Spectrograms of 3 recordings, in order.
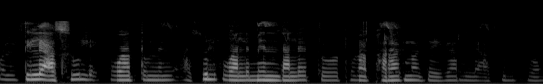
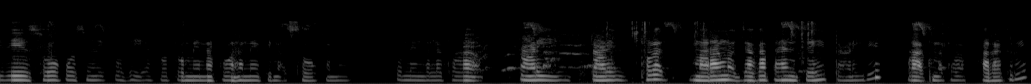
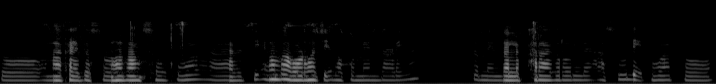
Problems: low volume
